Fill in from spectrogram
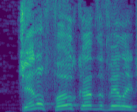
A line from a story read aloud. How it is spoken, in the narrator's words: he shouted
